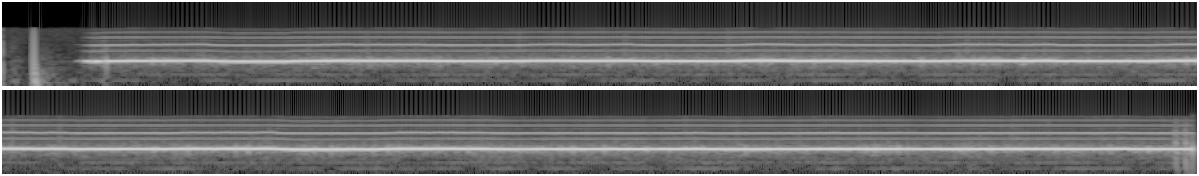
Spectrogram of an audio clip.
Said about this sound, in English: The tone that follows is not a special tone, but in fact just an ordinary sad ringing machine running unevenly.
